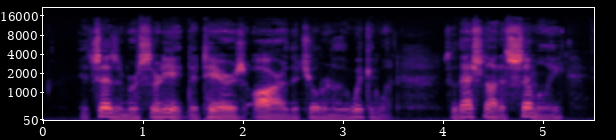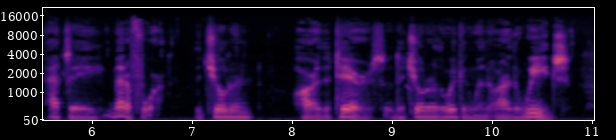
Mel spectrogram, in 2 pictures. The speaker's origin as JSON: {"language": "English", "region": "Nebraska", "country": "United States", "said": "I'm from Nebraska. There's plenty of elbow room in Nebraska. You could drive through Nebraska and not get a radio station. At least when I was a kid, you could."}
